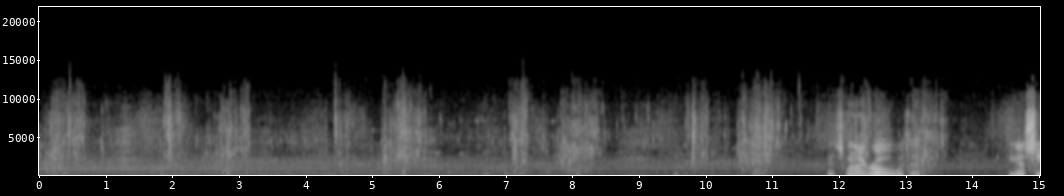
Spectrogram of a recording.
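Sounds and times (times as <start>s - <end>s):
oars splashing water: 0.0s - 15.0s.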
